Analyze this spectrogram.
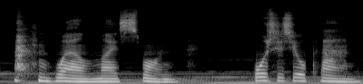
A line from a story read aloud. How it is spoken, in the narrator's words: March laughed and smoothed down her maternal pride as she asked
